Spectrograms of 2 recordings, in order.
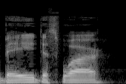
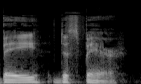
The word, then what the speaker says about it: Baie d'Espoir: You know how they pronounced the French expression, Baie d'Espoir? Sure enough, they called it Baie Despair. Baie Despair, from hope to despair.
